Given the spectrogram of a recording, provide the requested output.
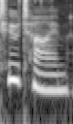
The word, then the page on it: two-time: American English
